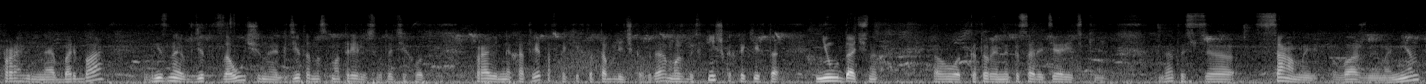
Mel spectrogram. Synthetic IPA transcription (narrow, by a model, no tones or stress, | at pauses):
pɾavʲɪlʲnəjəbɐɾʲba | nʲɪznajʊɡdʲe̞t̪əzɐut͡ɕɪnːəjəɡdʲe̞t̪ənəsmɐt̪ɾʲelʲɪsʲvo̞t̪ɛtʲɪxvo̞t̪ | pɾavʲɪlʲnɨxɐt̪vʲe̞t̪əfːkɐkʲixt̪ət̪ɐblʲit͡ɕkəɣd̪amo̞ʐəɨd̪bɨtʲfknʲiʂkəxkɐkʲixt̪ə | nʲɪʊd̪at͡ɕnɨx | vo̞t̪kɐt̪o̞ɾɨjənəpʲɪsalʲɪtʲɪɐɾʲetʲɪ̥kʲɪ | d̪at̪oɪsʲtʲə | samɨjvaʐnɨjmɐmʲe̞nt̪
